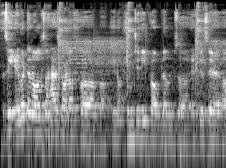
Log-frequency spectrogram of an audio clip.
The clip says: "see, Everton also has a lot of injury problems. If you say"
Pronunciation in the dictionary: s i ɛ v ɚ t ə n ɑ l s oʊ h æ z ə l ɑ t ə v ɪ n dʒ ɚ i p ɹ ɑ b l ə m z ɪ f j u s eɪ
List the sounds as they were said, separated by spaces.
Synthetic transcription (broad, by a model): s i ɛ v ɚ t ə n ɑ l s oʊ h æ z ə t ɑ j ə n ɪ n dʒ ɚ i p ɹ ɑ b l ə m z ɪ f j u s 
